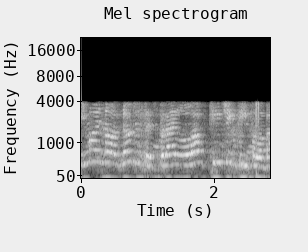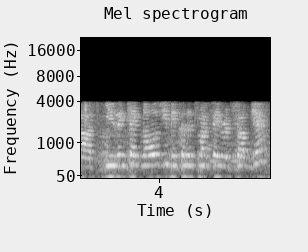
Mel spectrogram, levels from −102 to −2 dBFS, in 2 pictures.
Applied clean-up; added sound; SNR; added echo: none; Shatter; 19 dB; reverberation time 0.2 s.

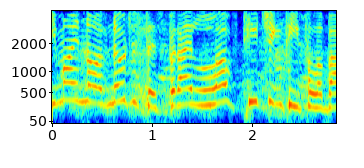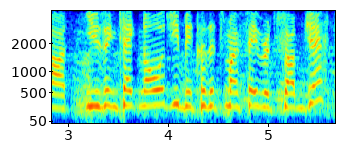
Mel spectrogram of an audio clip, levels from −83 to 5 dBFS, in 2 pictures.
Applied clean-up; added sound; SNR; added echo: none; none; none; none.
